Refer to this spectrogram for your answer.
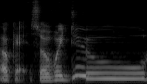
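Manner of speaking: voice breaks, cracking high on drawn-out "do". Starting to explain the next step, voice cracking. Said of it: "That was a voice crack".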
